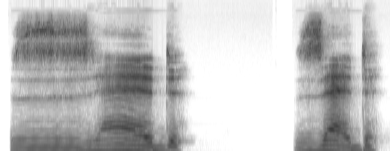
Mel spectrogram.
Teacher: So you're going to be squeezing the S, but phonating. An S is the same as a Z in mouth position. Just for the Z, you phonate.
